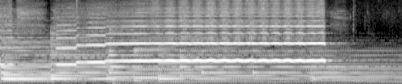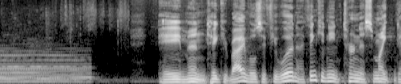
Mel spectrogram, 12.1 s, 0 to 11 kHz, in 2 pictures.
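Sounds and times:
flute note with vibrato: 0:00.0 - 0:05.5
sustained accompaniment: 0:00.0 - 0:07.5.

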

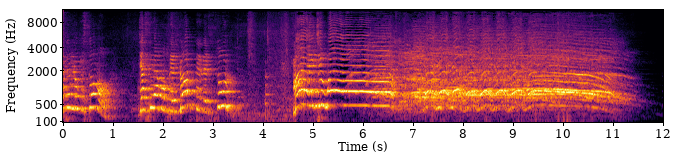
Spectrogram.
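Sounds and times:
crowd shouting together: 0:05.6 - 0:11.7.

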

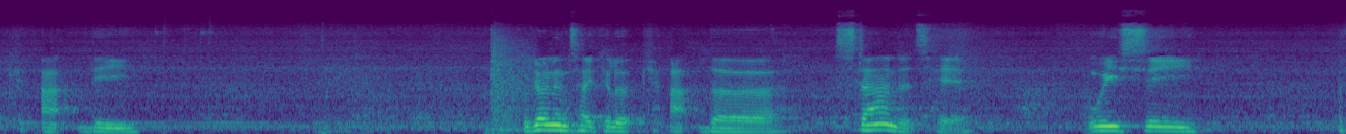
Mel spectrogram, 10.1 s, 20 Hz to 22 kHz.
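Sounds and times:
man speaking: 0:00.0 - 0:01.1, 0:03.9 - 0:07.4, 0:08.1 - 0:09.1
room hum and hiss: 0:00.0 - 0:10.0.

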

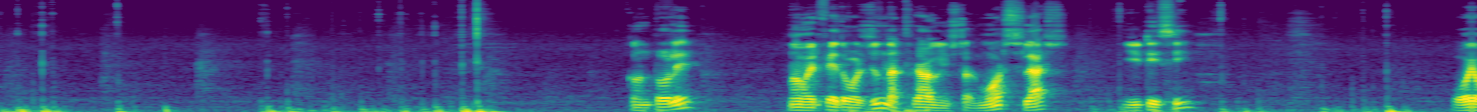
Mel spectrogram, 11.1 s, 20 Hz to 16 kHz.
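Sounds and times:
keyboard keystrokes: 0:00.0 - 0:01.1, 0:02.0 - 0:03.8, 0:08.3 - 0:10.7.

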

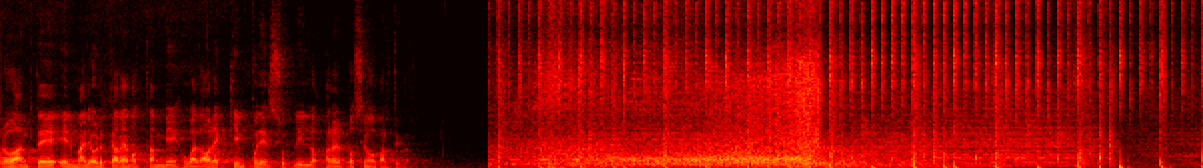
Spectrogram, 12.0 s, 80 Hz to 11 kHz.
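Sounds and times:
rush of noise: 0:04.9 - 0:10.3.

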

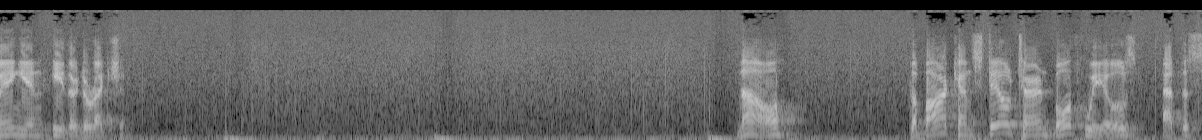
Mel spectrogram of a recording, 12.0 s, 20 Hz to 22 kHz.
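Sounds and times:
film soundtrack hiss and static: 0:00.0 - 0:12.0
faint low thumps: 0:01.4 - 0:09.8.

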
